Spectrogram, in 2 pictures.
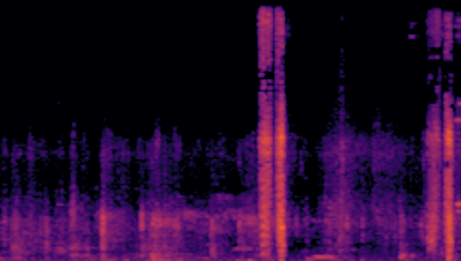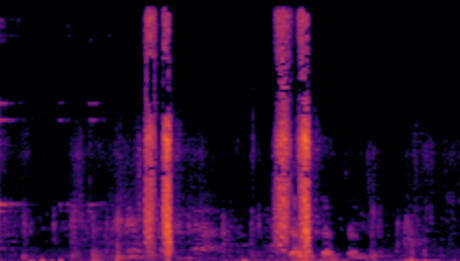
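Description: A goat tears and crunches leafy stalks.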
